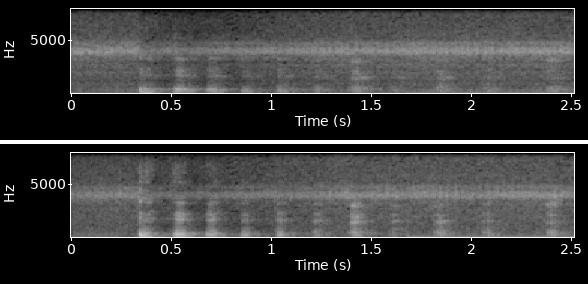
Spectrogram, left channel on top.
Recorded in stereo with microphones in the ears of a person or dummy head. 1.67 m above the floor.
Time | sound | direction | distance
0.3 | laughter | 65° right (ahead or behind) | 0.9 m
